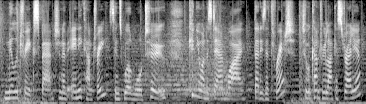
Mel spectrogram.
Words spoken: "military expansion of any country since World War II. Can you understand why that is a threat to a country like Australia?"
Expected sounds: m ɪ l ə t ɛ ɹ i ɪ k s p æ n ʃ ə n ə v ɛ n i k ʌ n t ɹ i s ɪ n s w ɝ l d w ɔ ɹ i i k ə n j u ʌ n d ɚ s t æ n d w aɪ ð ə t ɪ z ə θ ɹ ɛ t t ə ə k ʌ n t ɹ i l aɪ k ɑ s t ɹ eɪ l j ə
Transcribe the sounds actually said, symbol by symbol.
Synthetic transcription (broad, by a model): m ɪ l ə t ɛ ɹ i ɪ k s p æ n ʃ ə n ə v ɛ n i k ʌ n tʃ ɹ i s ɪ n s w ɝ l d w ɔ ɹ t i k ə n j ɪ ʌ n d ɚ s t æ n d w aɪ ð ə t ɪ z ə θ ɹ ɛ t t ə ə k ʌ n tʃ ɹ i l aɪ k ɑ s t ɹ eɪ l j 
